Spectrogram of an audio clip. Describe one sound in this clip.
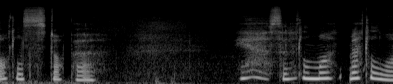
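A gloved hand rustles through dry twigs and soil.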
